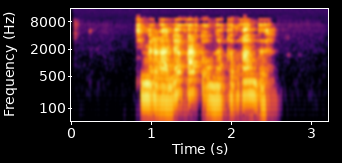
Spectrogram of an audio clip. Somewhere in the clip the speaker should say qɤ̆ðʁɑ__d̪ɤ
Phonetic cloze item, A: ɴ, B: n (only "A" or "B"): B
